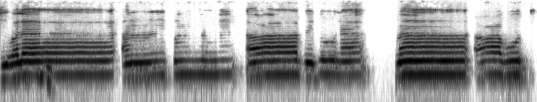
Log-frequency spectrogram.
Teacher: নুন সাকিনের পরে তা এসেছে তাই নুন সাকিনকে একালি পরিমাণ গুণনা করে পড়তে হবে।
